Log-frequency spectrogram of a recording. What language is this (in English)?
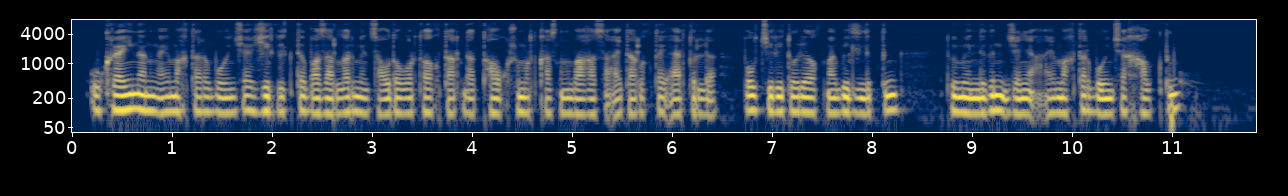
Kazakh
